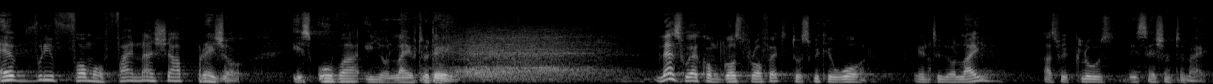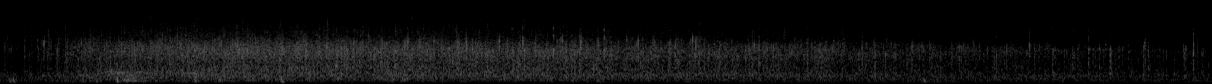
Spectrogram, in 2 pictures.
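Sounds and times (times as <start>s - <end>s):
speech: 0.0s - 5.0s, 6.6s - 12.2s
church congregation applauding at a closing worship service: 4.4s - 6.3s, 12.2s - 24.2s.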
